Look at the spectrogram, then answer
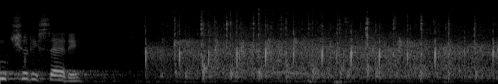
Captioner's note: audience applauding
